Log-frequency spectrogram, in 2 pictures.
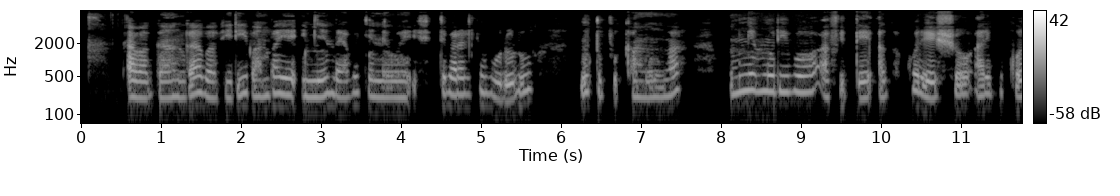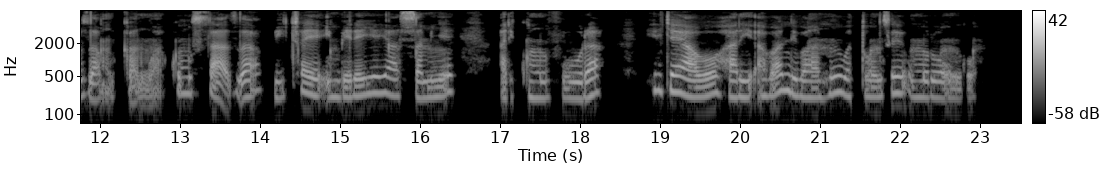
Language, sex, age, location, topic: Kinyarwanda, female, 18-24, Kigali, health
